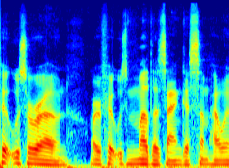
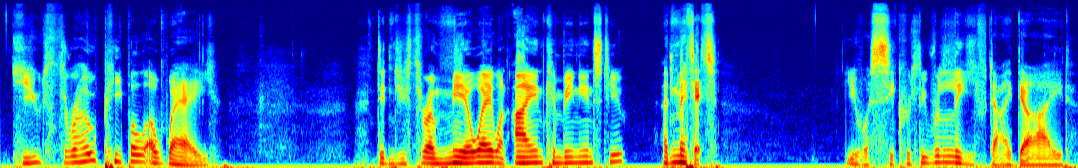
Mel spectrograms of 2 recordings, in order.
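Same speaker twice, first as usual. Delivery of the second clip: bitter accusation; 4 semitones higher than usual. A narrator's reading. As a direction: demand a confession, pitched up. Mother's voice accuses Rosa.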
